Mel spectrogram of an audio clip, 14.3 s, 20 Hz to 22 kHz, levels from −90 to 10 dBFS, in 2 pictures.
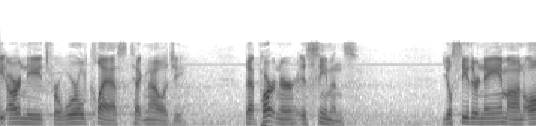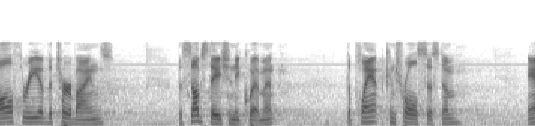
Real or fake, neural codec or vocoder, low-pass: real; none; 5.4 kHz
